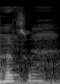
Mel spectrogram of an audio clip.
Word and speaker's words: chutzpah: Well, it's like a silent C, right? It's a chutzpah.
